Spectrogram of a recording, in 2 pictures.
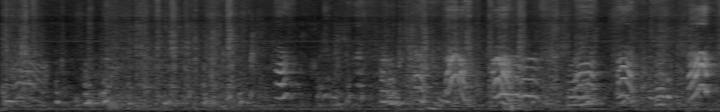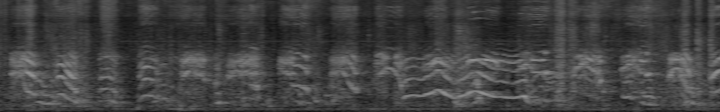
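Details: Nursing Bernese Mountain Dog litter at four days of age, crowding for milk; a near-continuous chorus of overlapping squeaky, bending whines and yelps from several puppies, growing busier and louder toward the end.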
